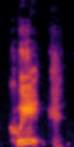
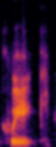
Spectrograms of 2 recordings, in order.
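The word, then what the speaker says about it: quaich: adults too um and we use uh quake as scottish quake it's a silver bull it's a gaelic word we spell it q-u-a-i-c-h it's just a silver bow it's called a quake and it says traditional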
